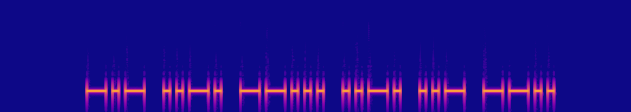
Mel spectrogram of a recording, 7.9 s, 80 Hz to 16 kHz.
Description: Morse code, heard as a keyed tone, about 15 wpm, 700 Hz. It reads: KF7FUZ
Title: USA Call Signs - 6 Characters - 3x Character Spacing - 15wpm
